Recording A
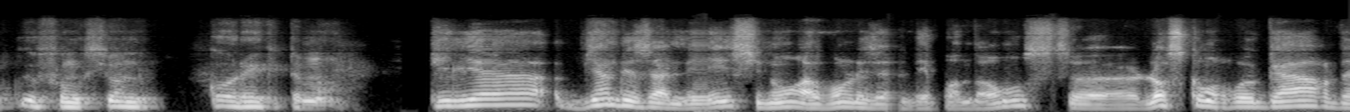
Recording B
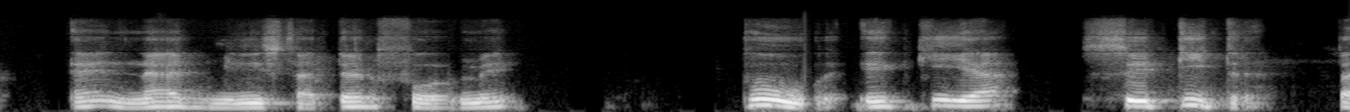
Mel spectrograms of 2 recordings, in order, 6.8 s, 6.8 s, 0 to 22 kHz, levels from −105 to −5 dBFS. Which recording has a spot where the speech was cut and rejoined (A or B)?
A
